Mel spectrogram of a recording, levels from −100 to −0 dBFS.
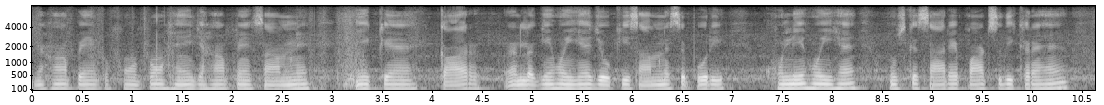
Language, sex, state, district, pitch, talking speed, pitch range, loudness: Hindi, male, Jharkhand, Garhwa, 110 Hz, 150 wpm, 110-115 Hz, -17 LUFS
